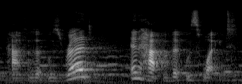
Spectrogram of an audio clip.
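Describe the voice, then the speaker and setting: A woman's voice: fairly low pitch, very animated, fairly quick, bright, forceful tone, soft background music. A woman hosting and narrating fairy tales, addressing viewers in a playful, theatrical way. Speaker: host of a fairy tale web show. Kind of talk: scripted storytelling narration to viewers.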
